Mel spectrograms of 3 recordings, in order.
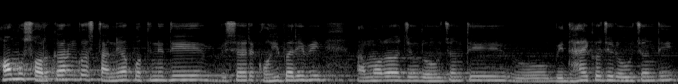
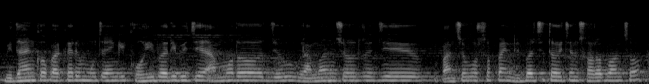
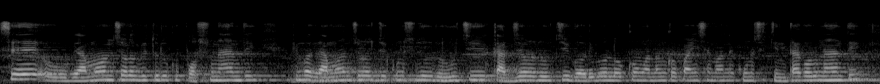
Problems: continuous background conversations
